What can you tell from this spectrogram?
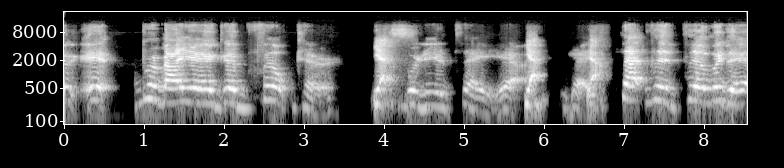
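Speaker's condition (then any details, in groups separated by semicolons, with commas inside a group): Cerebral palsy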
